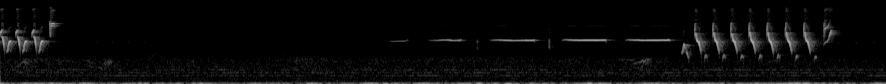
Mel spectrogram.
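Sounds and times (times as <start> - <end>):
common nightingale singing: 0.0 - 0.7, 3.9 - 8.4.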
